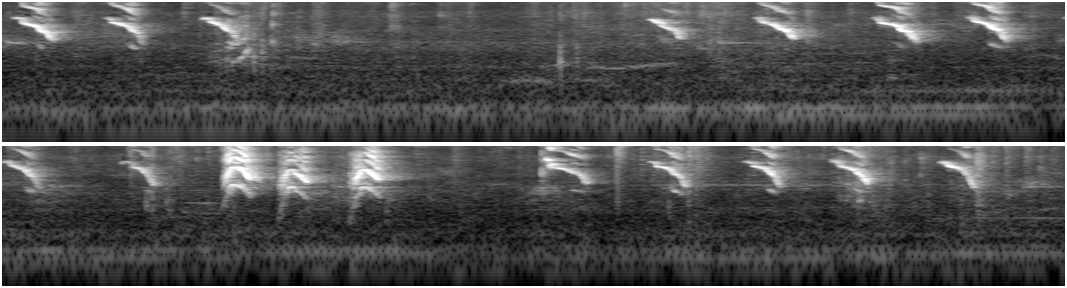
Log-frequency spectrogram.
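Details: Lovebirds and budgies sharing a meal; loud, shrill, steeply falling squeaks come in clusters, with several birds overlapping at times, above a low background drone.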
